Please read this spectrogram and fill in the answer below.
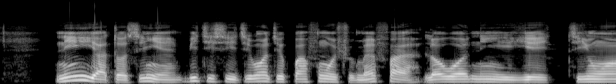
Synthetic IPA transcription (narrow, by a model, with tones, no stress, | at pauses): nĩ˦i˦˨ja˨tɔ˨si˨˦j̃ɛ̃˧bi˦˨ti˧si˦˨ti˨˦w̃ɔ̃˦ti˧k͡pa˧fũ˦o˧ʃu˨mɛ̃˨˦fa˦˨lɔ˨˦wɔ˦nĩ˦i˧je˧tʰi˦w̃ɔ̃˦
